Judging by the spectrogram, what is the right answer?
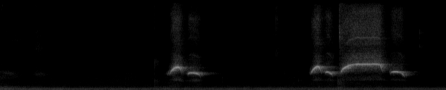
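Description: A person whistling short clear notes: two quick notes about two seconds in, then a run of about four notes near the end, one held higher and longer.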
